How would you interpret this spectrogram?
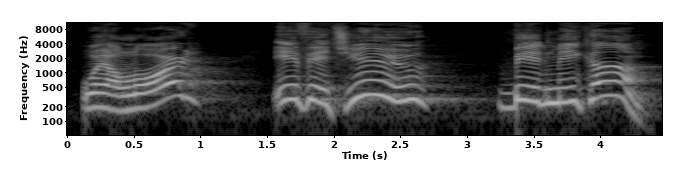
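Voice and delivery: loud, slow, drawn-out call; bold Peter calling. Acted. Peter calling out to Jesus, slow and loud. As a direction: stretch the plea across the water. Peter repeats his challenge.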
